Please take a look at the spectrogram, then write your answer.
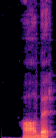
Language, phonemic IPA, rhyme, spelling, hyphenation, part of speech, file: Norwegian Bokmål, /ˈɑːbər/, -ɑːbər, aber, ab‧er, noun, NB - Pronunciation of Norwegian Bokmål «aber».ogg
- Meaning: a problem, an obstacle, a difficulty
